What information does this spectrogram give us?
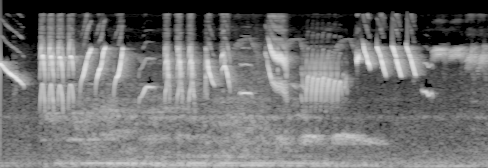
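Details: Energetic black-throated canary song, kept as a master bird for others to copy: rapid repeated high chips and trills, a buzzy rattle, then rising whistled notes.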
